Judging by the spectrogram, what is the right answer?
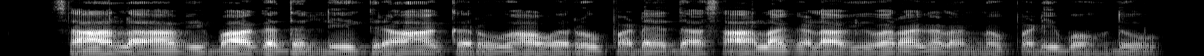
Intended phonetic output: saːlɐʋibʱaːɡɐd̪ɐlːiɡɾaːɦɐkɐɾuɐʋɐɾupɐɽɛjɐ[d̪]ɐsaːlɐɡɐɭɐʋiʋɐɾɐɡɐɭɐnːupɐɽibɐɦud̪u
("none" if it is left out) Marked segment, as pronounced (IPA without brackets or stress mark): d̪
